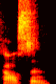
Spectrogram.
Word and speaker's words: Houston: your last name right hson absolutely yes H spell like Houston pronounced hon yeah all right so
